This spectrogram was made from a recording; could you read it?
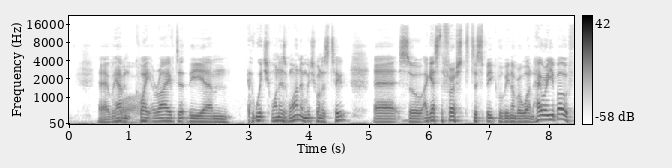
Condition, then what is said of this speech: None; typical speech.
